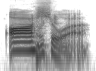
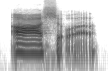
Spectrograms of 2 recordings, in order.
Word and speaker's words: Oshawa: little too easy but I thought for syllable stress you might put it on the end or something but and say like or like something like that but you got it Oshawa Oshawa not too bad right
